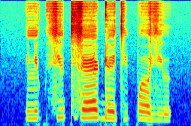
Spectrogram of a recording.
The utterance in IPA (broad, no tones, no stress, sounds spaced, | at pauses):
lʲ ɛ kʷ sʲ o tʲ z ɛː ɖ e tʲ ɯ p ɤ zʲ ɯ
